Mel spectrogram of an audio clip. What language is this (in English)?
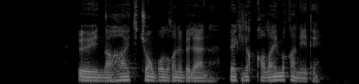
Uyghur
